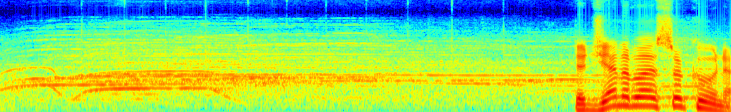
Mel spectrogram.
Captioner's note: crowd cheering and clapping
